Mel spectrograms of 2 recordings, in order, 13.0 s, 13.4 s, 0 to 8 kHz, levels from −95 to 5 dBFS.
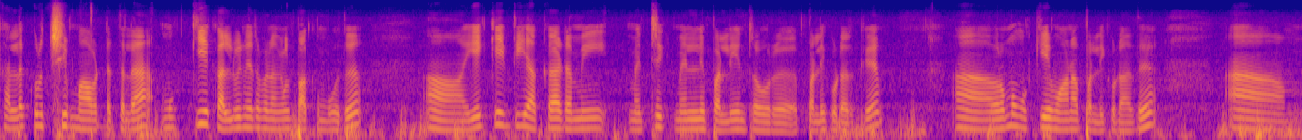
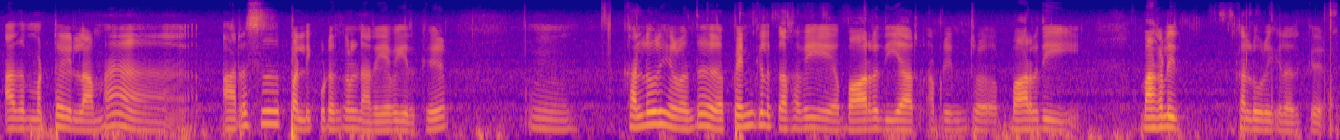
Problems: none marked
